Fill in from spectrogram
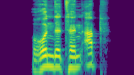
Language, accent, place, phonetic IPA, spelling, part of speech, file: German, Germany, Berlin, [ˌʁʊndətn̩ ˈap], rundeten ab, verb, De-rundeten ab.ogg
- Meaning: inflection of abrunden: 1. first/third-person plural preterite 2. first/third-person plural subjunctive II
